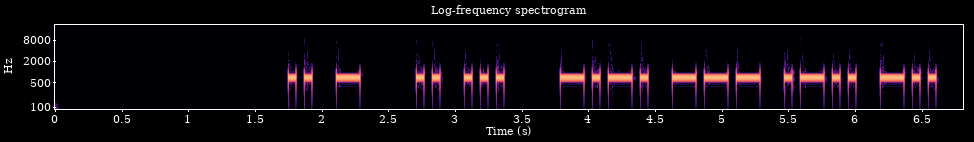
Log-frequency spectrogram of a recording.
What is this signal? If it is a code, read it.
Morse code, heard as a keyed tone, about 21 wpm, 700 Hz. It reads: IT IS COLD
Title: Sentences with 3-Word Phrases - Spoken Beginning - 20wpm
